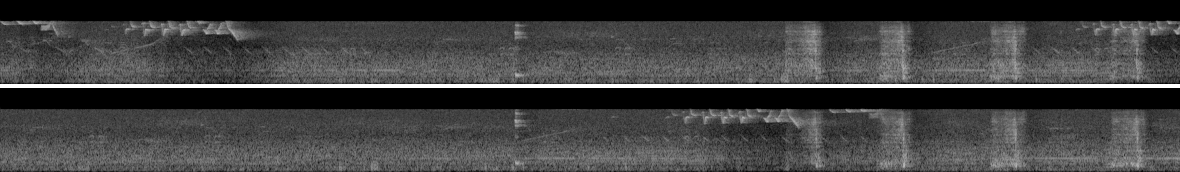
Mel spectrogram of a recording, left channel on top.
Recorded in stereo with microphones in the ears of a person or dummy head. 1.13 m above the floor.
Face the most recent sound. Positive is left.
turn(degrees=50)  # may be behind; listen again after turning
